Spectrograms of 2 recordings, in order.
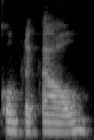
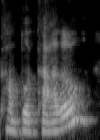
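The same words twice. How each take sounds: First: A consonant in the word is dropped. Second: Every consonant in the word is pronounced. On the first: "but they say complicado" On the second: "they might say the word complicado"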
